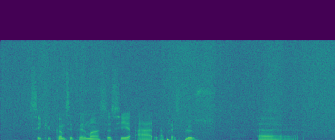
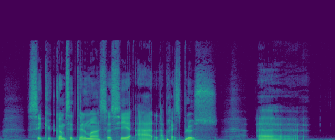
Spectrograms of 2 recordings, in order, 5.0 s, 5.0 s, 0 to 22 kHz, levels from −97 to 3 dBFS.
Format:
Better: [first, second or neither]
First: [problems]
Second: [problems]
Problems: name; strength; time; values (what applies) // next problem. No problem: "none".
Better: second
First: hiss; loud; throughout; 3 dB below the speech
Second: none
